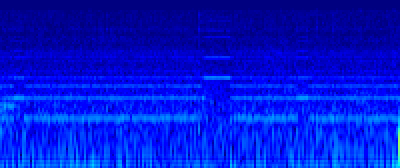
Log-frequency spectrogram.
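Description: Near silence: faint room tone with a steady, faint electrical hum or whine of several pitches, which shifts briefly about halfway through.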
